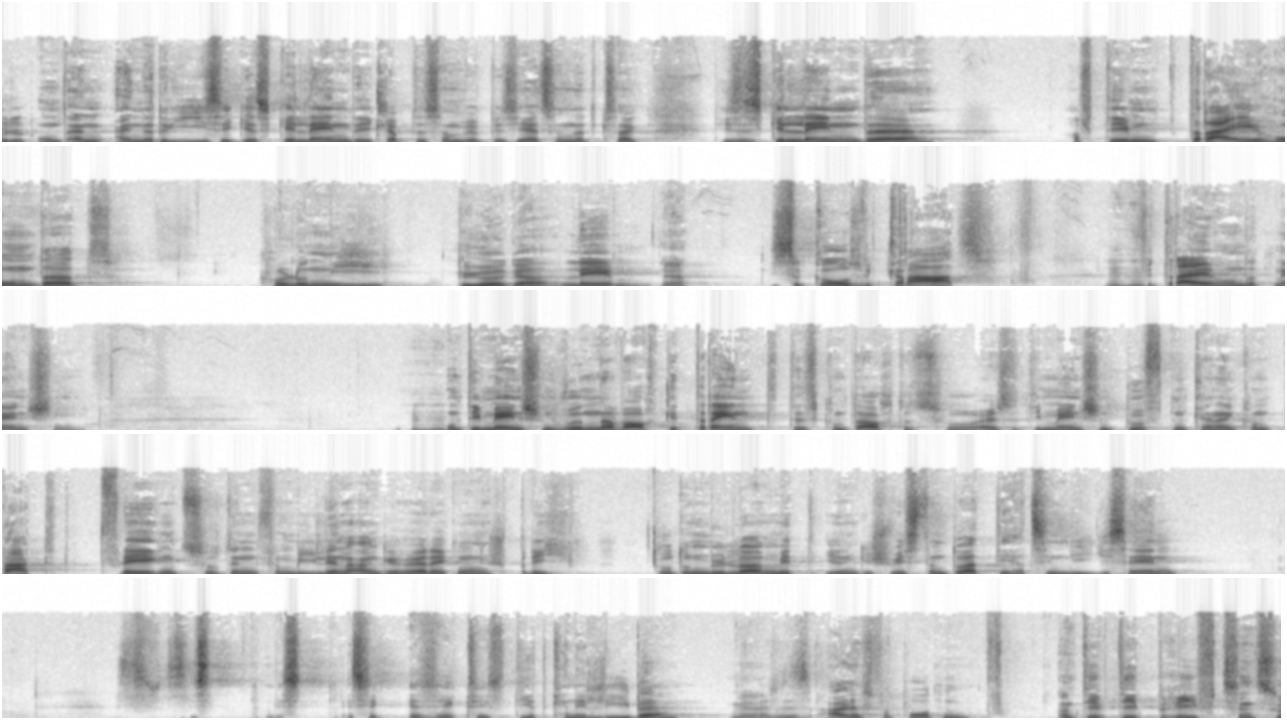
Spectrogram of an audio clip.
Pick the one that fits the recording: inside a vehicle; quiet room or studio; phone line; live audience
live audience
